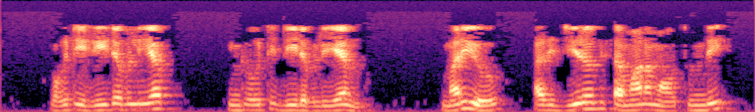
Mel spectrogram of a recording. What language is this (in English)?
Telugu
